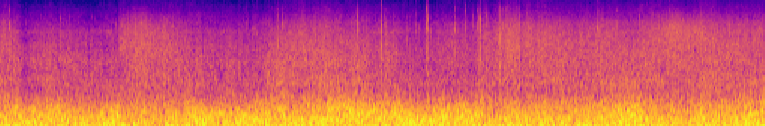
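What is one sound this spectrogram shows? Strong wind roars loudly across a microphone.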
